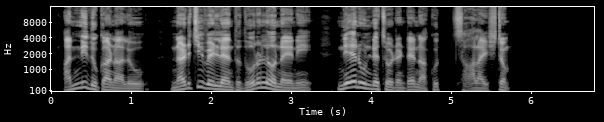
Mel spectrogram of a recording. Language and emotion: Telugu, happy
